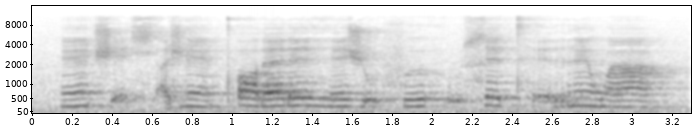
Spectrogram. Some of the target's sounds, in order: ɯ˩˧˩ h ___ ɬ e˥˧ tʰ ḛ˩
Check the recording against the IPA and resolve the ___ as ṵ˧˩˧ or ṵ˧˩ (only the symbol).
ṵ˧˩˧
